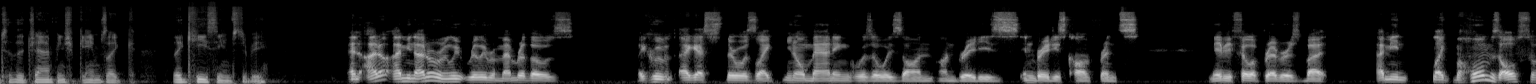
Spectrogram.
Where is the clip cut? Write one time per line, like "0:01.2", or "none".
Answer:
none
